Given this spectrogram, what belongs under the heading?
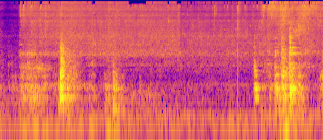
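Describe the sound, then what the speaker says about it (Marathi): Chopped onion dropped into hot oil in a home kitchen pan, sizzling and crackling close by with a sharp burst near the start and louder spitting toward the end, no voices. "थोडंसं तेल वगैरे टाकूया."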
